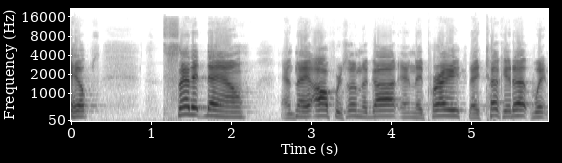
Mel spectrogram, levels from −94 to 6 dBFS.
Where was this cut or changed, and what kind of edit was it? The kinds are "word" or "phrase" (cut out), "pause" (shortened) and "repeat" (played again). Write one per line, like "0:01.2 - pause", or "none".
0:01.2 - word
0:02.8 - word
0:03.4 - word
0:04.9 - pause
